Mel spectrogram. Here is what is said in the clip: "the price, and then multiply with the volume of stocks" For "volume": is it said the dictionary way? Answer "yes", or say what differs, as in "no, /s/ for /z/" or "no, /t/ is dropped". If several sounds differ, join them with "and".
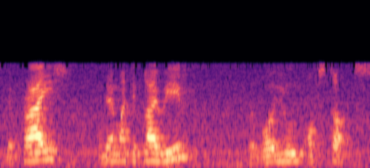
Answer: yes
